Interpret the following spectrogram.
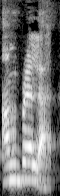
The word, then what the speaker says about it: umbrella: a double l a here the u is not y u we say umbrella so the answer will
